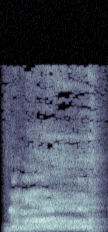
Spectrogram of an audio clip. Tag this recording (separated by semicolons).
game; low-pitch; male; indiegamedev; gamedeveloping; Demon; Talk; brute; arcade; gaming; videogames; monster; Voices; Speak; deep; sfx; RPG; voice; troll; vocal; gamedev; games; Devil; videogame; indiedev; fantasy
